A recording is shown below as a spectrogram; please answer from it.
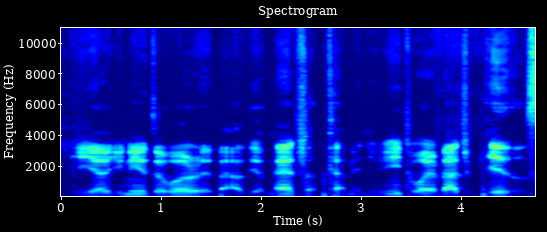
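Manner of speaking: very quiet, hushed, deep movie-boxer voice. Mimicking Vin, who isn't talking like himself but just doing a Rocky impersonation. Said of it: "He's just doing a Rocky impersonation".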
